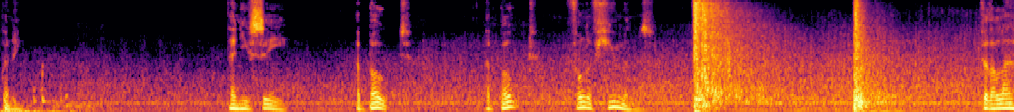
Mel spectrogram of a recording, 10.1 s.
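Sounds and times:
speech: 2.3s - 3.0s, 3.6s - 4.2s, 4.8s - 6.6s, 9.8s - 10.1s
underwater explosives and shotgun bangers: 6.9s - 7.9s, 8.5s - 9.2s.

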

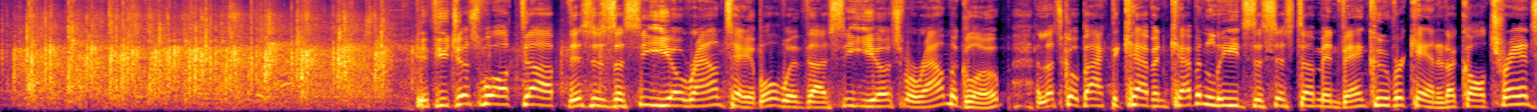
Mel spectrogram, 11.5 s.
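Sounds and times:
audience round of applause: 0.0s - 5.1s
speech: 3.1s - 11.5s.

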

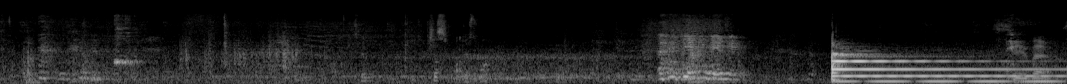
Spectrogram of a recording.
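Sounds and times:
laughter: 0.3s - 1.6s, 6.2s - 8.2s
speech: 4.3s - 5.1s, 6.8s - 7.4s
bell ringing: 8.3s - 10.6s.

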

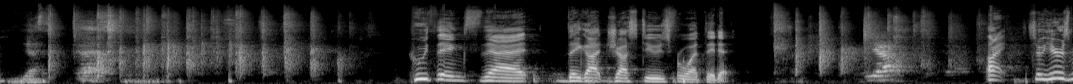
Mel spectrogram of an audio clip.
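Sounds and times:
speech: 0.2s - 1.2s, 4.2s - 7.4s, 8.7s - 9.1s, 9.8s - 10.7s
live audience clapping: 0.4s - 3.7s, 7.7s - 10.4s.

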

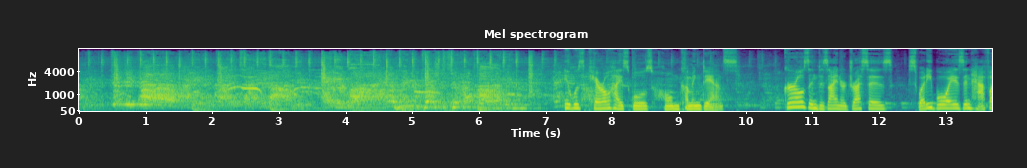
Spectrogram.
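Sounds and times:
hundreds of kids shouting along to a song: 1.1s - 8.1s
speech: 7.3s - 9.9s, 10.6s - 13.6s.

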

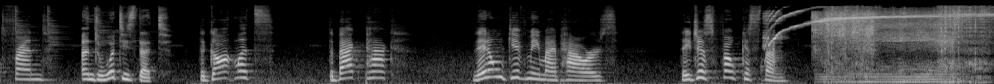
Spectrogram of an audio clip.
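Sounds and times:
speech: 0.2s - 4.1s, 4.7s - 6.2s, 6.8s - 8.3s
crackling electricity: 7.6s - 9.9s.

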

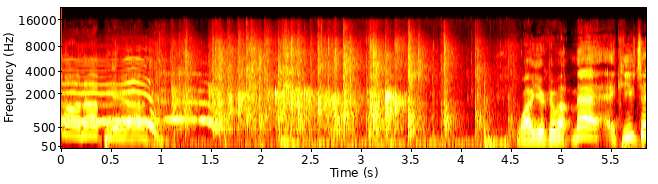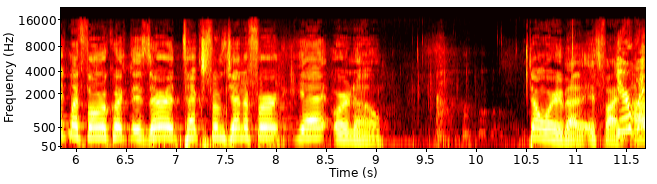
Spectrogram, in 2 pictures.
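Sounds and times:
speech: 0.4s - 1.7s, 4.6s - 9.2s, 10.5s - 11.6s
audience applause: 0.6s - 4.6s.

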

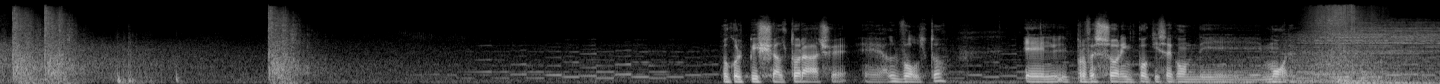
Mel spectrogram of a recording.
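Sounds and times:
gunshots: 0.0s - 1.6s, 2.6s - 3.3s
speech: 7.2s - 13.6s.

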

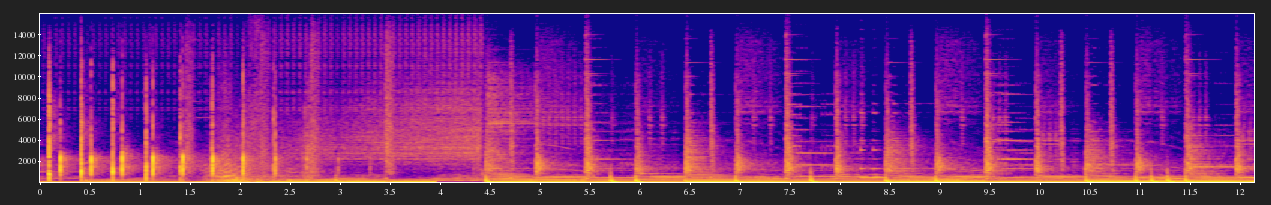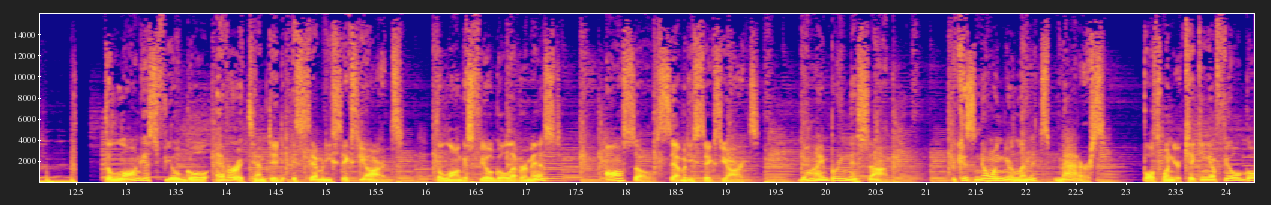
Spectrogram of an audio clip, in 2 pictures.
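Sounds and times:
rhythmic hand claps: 0.0s - 4.4s, 16.8s - 18.8s
loud bass-heavy music bed: 0.0s - 24.2s
speech: 12.8s - 24.2s.

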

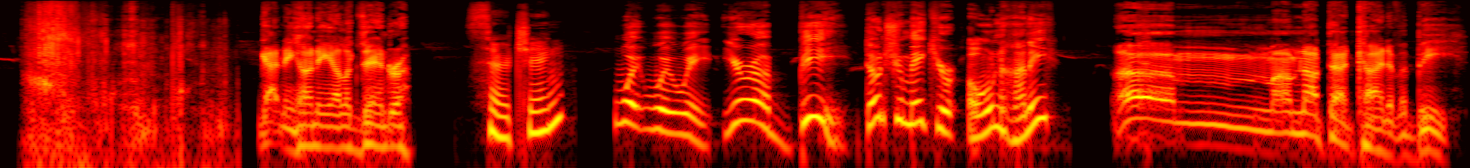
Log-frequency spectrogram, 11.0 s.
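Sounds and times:
biting into dry toast: 0.2s - 1.8s
speech: 2.0s - 11.0s.

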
